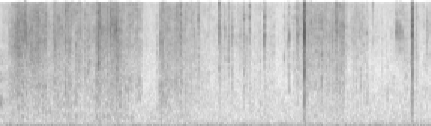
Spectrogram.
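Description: Dry, leathery Epimedium leaves rustling and crinkling as old foliage is cut back close to the ground, with a few light clicks and one sharp click about three seconds in.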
